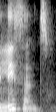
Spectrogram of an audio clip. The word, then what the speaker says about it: listened: So, Tatiana, when in the last consonant, you feel that vibration, you pronounce D. So that's why you say listened, okay?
